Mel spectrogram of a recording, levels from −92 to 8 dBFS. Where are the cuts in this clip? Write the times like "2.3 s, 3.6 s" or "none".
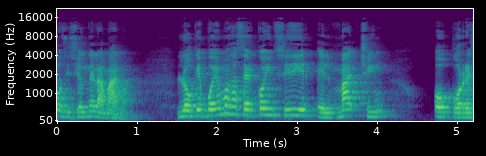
none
